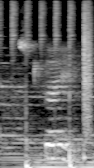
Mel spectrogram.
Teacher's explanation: three consonant sounds, namely voiceless alveolar fricative, voiceless alveolar stop, voiced alveolar approximant, and one vowel sound, namely diphthong, mid-front unrounded vowel plus tense high front unrounded vowel.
